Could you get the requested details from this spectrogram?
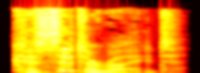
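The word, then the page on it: castanets: British English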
